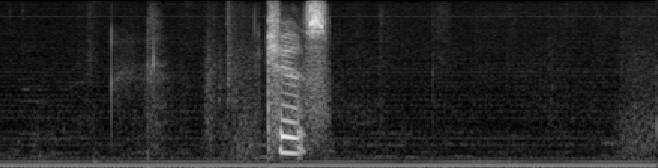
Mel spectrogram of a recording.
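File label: "pick", spoken word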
